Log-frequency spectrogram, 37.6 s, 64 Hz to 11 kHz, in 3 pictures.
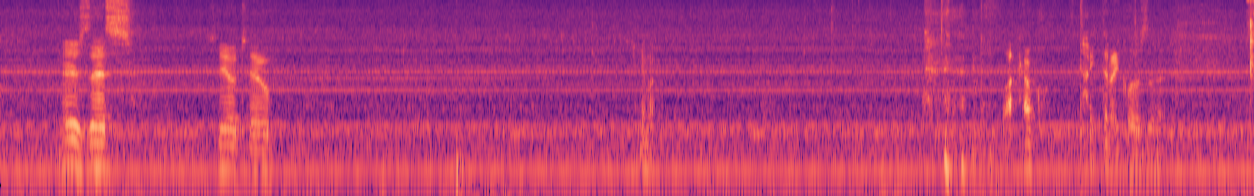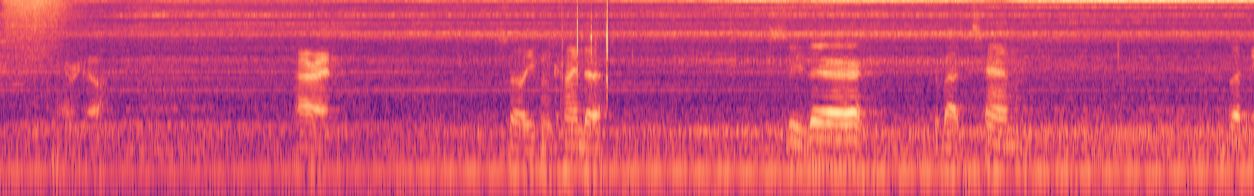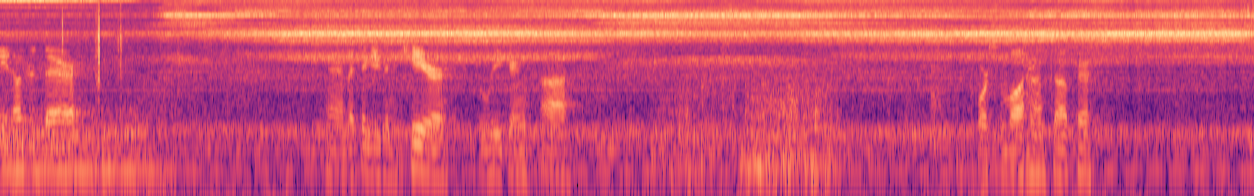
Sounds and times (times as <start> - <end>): Speech: 0.6 - 1.4, 2.1 - 2.8, 6.4 - 6.6, 10.0 - 11.7, 17.6 - 18.6, 20.4 - 21.3, 24.8 - 25.9, 28.4 - 30.9, 34.8 - 36.1.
